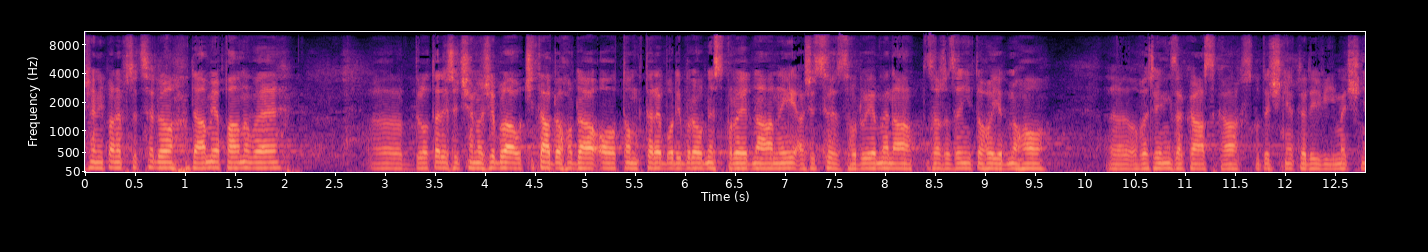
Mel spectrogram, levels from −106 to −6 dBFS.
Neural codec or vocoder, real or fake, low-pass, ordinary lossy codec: codec, 44.1 kHz, 7.8 kbps, DAC; fake; 9.9 kHz; AAC, 32 kbps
